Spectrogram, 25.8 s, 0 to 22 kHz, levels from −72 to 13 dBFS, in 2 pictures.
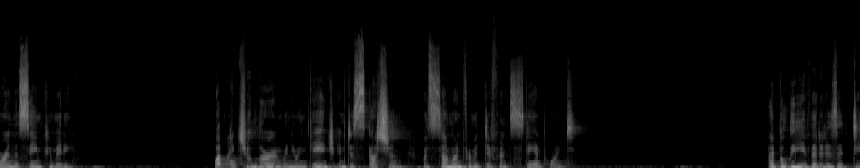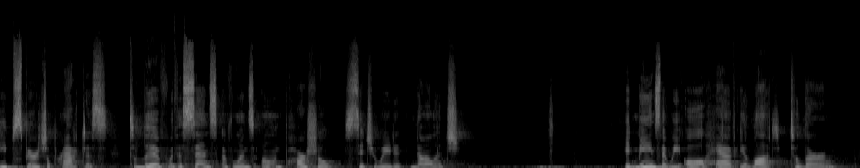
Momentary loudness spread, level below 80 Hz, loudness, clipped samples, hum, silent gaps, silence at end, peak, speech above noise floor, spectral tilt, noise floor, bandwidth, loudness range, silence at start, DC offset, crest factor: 12 LU; -66 dBFS; -33 LUFS; under 0.1%; none; none; 0.25 s; -14 dBFS; 46 dB; -3 dB/octave; -79 dBFS; 19 kHz; 9 LU; 0 s; under 0.1%; 22 dB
